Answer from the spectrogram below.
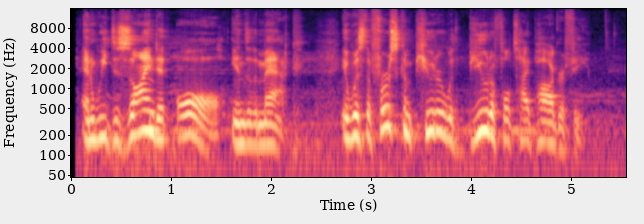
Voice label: Commencement Address; Steve Jobs; 2005; Stanford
